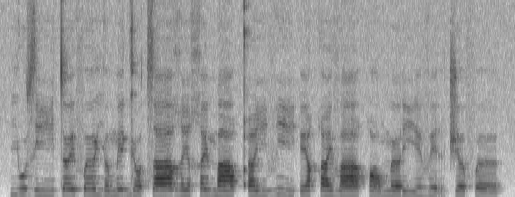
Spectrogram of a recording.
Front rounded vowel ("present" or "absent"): present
